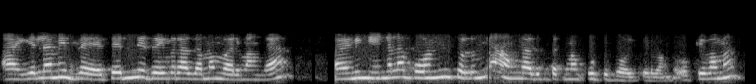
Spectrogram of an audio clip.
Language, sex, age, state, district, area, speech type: Tamil, female, 30-45, Tamil Nadu, Tirunelveli, urban, conversation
